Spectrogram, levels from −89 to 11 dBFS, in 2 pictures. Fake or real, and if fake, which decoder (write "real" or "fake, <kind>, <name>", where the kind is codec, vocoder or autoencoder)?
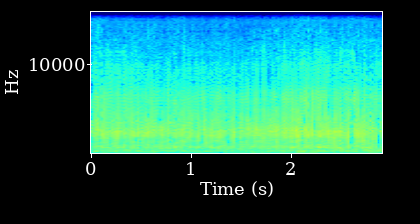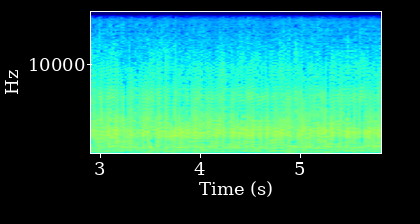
fake, vocoder, BigVGAN v2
